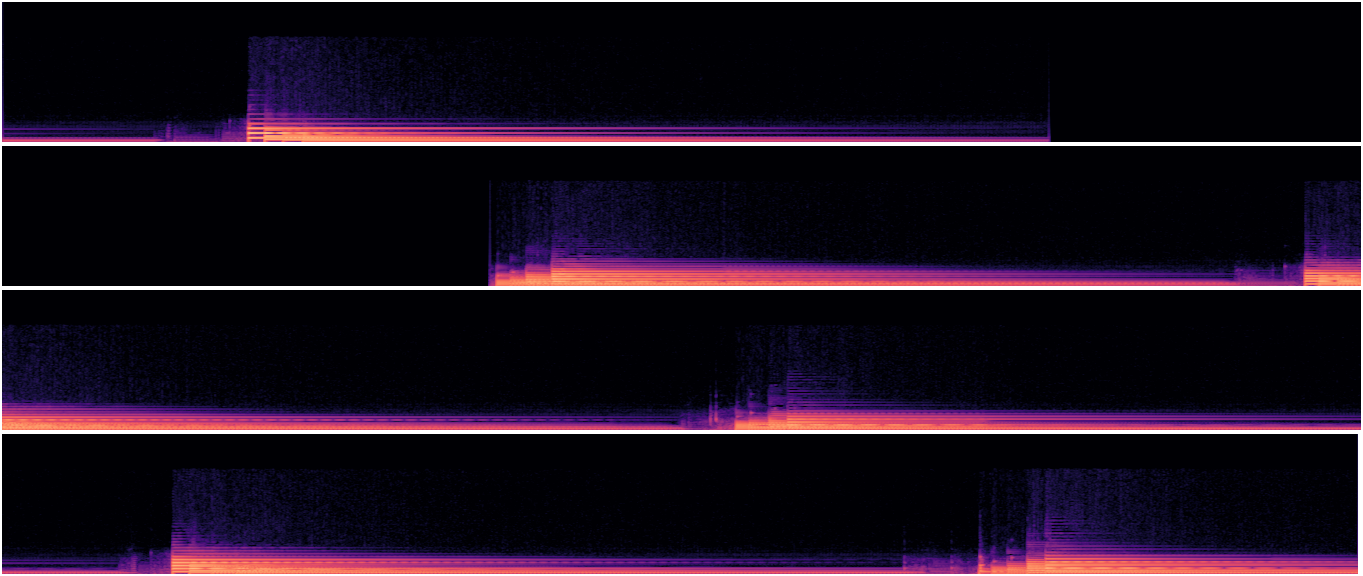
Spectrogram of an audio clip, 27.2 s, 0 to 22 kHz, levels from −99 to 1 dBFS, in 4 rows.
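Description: No technical faults can be heard anywhere in this music clip. There is nothing to place in time and no dropout, distortion or glitch to describe.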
